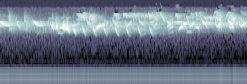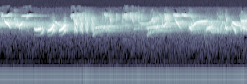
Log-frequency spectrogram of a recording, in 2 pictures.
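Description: Birds chirping: many short, high calls with quick rising and falling notes, overlapping one another.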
